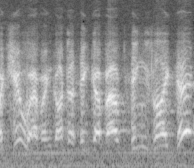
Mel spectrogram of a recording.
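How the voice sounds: Against faint background noise, a man performs a put-on character voice at a moderate pace, bright and sharp in tone, fairly high in pitch and with big pitch swings.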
